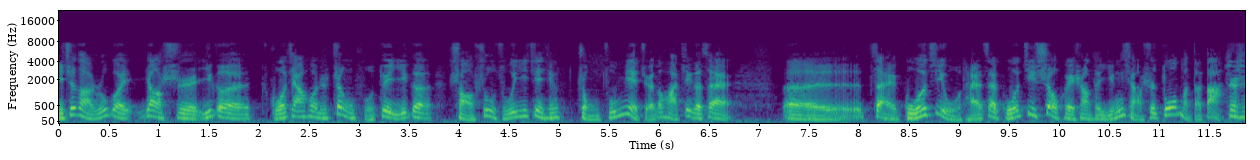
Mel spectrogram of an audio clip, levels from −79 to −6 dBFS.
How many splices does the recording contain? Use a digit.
0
